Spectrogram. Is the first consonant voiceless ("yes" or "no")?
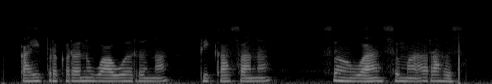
yes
